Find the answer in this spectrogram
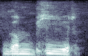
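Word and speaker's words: गंभीर: So we look it up in the dictionary, and this is indeed a M sound. So this would be pronounced Gambhir.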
